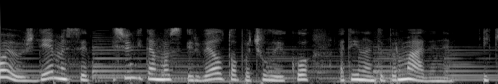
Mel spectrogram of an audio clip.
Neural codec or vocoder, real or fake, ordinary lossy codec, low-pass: none; real; MP3, 32 kbps; 5.4 kHz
